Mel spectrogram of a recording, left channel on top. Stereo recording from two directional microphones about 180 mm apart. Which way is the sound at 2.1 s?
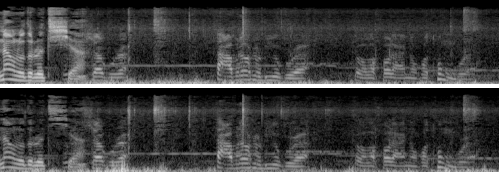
5° right (ahead or behind).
